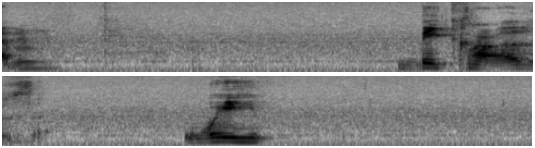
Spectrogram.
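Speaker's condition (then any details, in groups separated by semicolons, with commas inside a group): Cerebral palsy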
